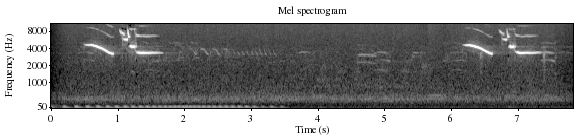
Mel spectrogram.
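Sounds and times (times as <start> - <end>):
eastern meadowlark singing with guttural ending: 0.5 - 3.3.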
